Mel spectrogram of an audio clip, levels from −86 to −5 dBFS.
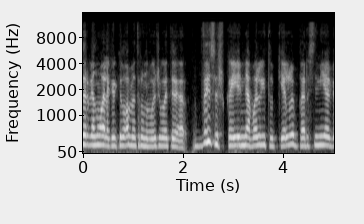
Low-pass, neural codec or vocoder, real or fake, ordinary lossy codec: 10.8 kHz; codec, 24 kHz, 3 kbps, HILCodec; fake; Opus, 16 kbps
